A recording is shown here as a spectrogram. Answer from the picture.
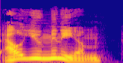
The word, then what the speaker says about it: aluminium: You agree with me that that is the way that you pronounce the good element. – I was trapped. – The good AL element on the table is called aluminium.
